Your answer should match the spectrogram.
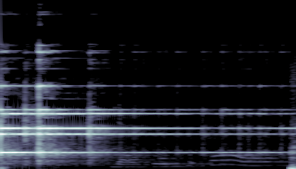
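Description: A bell, rung rapidly, ringing out and dying away, fading to near silence about a second and a half in. It is a pub's last-orders bell.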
